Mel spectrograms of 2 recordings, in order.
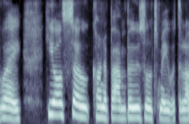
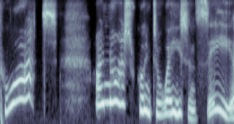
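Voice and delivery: high, disbelieving cry of "What?"; retold indignant disbelief, much higher; incredulous outburst; 9 semitones higher, slower than usual. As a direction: burst out in outraged disbelief, reliving it. Retelling outrage at the bank's reply.

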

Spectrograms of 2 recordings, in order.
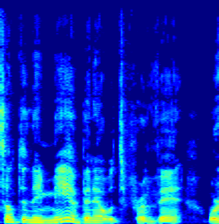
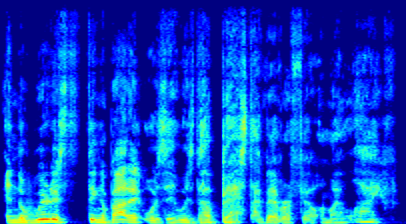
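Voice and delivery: ordinary talk, nothing marked

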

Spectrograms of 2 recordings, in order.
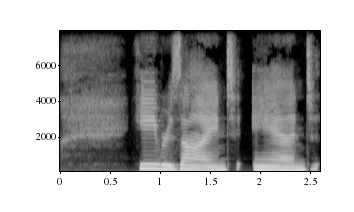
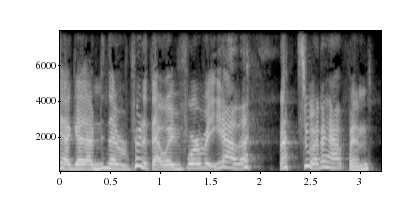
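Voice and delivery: laughing; 5 semitones higher than usual. Real, not acted. Laughing at blunt breakup framing.

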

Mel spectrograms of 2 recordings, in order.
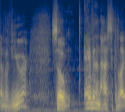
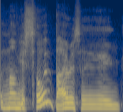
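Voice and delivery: put-on embarrassed teen; 2 semitones higher, 4 dB louder, much slower than usual. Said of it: "I was like".

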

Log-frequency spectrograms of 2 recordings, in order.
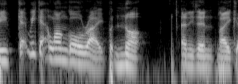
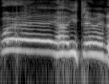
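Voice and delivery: high drawn-out cheer; mock cheery welcome; 14 semitones higher, much slower than usual. Mates greet their livid friend in the pub, gleefully cheering. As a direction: greet him with a teasing whoop.

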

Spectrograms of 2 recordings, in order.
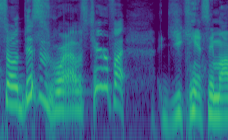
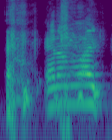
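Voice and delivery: ordinary delivery

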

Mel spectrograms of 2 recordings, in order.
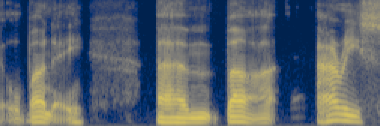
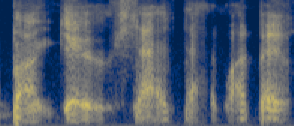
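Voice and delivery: whispered mock toddler; 7 dB quieter than usual.

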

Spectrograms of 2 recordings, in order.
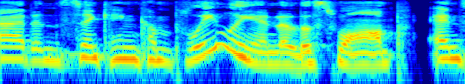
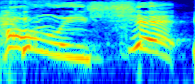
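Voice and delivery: louder, higher laughing exclamation; laughing surprise; 7 semitones higher, 3 dB louder than usual. Real, not acted. Friend reacting to the skull dress, laughing surprise. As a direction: blurt it out in shocked delight.

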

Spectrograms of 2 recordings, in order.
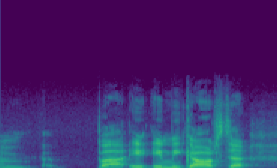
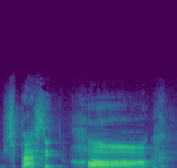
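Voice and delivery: long, stretched-out words, a little raised; drawn-out quote; much slower than usual. Retold or imitated. Quoting a mate showing him a video, drawn out. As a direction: draw each word right out in mock imitation. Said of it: "he literally went".

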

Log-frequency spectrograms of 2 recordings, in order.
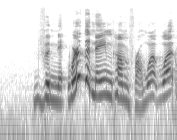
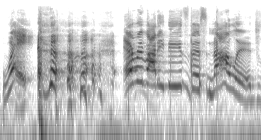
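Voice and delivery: excited; 9 semitones higher, 4 dB louder than usual. Retold or imitated. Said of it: "I was like".

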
